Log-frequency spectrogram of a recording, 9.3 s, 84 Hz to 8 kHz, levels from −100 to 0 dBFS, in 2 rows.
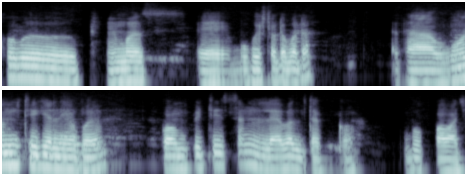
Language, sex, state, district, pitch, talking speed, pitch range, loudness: Bengali, male, West Bengal, Jhargram, 110 Hz, 125 wpm, 100-125 Hz, -18 LUFS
